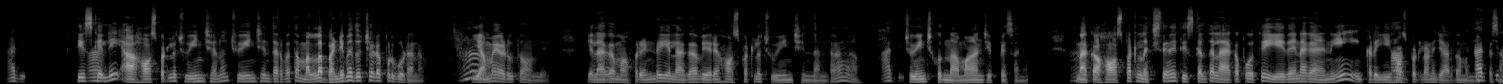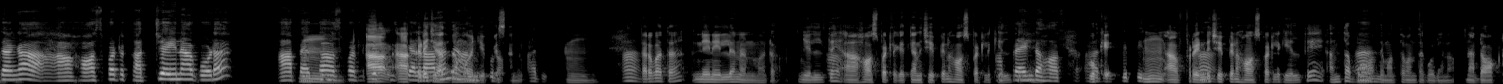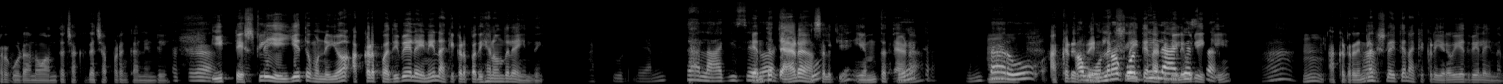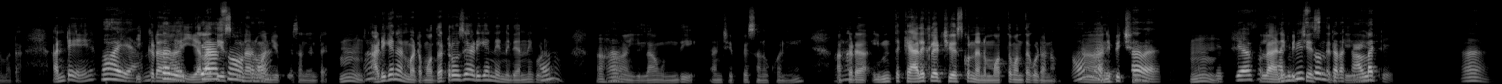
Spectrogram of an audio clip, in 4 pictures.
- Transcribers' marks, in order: tapping; in English: "ఫ్రెండ్"; other noise; in English: "ఫ్రెండ్"; in English: "ఫ్రెండ్"; in English: "డాక్టర్"; in English: "డెలివరీకి"; in English: "కాలిక్యులేట్"
- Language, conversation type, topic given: Telugu, podcast, ఇతరుల సలహా ఉన్నా కూడా మీరు మీ గుండె మాటనే వింటారా?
